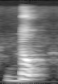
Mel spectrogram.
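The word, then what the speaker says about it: ∂: This symbol is pronounced as dou.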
